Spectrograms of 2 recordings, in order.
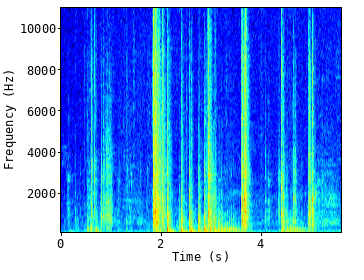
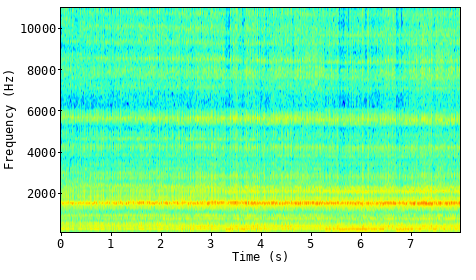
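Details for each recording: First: HPI Savage SS nitro engine after years in a shed, roto start unit with taped battery wires: short bursts of straining starter whirr and thunks, no firing; engine still jammed, heat gun to be applied. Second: HPI Savage SS nitro engine after years in a shed, warming up: steady even high-pitched tick-over with faint constant whine, no stumbling; normal idle.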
